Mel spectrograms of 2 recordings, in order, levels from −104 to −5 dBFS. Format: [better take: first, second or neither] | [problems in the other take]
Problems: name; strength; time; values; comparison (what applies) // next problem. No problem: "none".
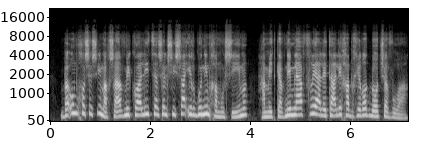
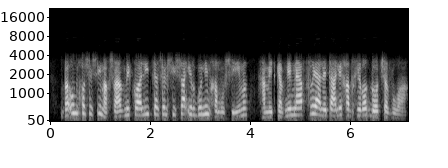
first | phone-call audio; poor line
